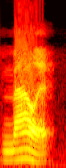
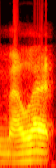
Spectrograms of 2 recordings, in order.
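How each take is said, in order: First: It is said with a plain English accent. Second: It is said with a French accent.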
